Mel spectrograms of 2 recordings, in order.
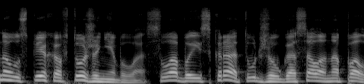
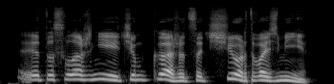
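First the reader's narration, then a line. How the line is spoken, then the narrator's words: Groaning archer. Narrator (Russian): простонал лучник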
